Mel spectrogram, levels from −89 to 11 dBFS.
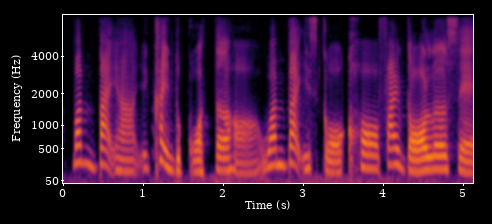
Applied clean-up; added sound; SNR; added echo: neural diffusion model UNIVERSE++.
